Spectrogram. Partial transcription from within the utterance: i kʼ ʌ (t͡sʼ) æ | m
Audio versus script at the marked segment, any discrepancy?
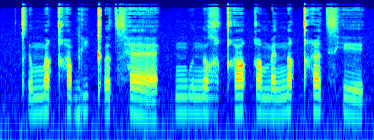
yes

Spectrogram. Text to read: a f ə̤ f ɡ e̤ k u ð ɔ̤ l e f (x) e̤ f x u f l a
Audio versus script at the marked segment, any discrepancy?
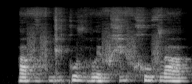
no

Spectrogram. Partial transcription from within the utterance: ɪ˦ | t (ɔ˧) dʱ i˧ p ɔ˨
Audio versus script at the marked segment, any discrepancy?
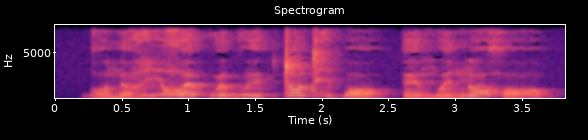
yes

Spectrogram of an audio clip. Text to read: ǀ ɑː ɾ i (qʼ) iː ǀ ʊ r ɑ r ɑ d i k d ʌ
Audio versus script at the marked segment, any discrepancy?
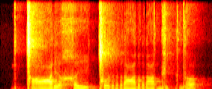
yes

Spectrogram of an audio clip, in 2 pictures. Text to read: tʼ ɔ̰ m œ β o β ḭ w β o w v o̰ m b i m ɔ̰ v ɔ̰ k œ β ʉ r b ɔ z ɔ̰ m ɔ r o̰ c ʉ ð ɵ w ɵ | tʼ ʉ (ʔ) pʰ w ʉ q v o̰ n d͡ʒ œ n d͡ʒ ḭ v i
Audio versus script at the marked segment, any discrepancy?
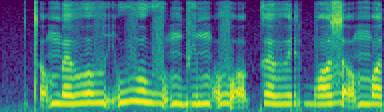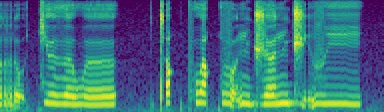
yes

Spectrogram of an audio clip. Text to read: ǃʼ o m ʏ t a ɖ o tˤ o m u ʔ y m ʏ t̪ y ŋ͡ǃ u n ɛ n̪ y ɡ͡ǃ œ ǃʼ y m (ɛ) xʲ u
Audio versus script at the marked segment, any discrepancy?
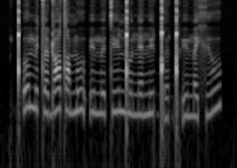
no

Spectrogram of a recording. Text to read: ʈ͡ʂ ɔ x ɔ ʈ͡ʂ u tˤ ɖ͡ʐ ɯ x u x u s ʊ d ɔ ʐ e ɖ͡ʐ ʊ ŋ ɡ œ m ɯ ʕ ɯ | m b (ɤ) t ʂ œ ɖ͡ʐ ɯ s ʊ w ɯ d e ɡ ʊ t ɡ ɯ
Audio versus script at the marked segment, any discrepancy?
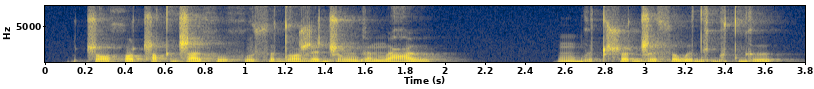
yes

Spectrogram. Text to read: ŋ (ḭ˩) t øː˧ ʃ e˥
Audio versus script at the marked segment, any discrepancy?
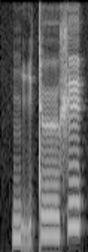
no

